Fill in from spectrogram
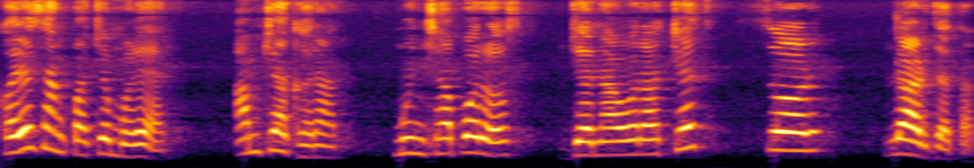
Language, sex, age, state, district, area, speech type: Goan Konkani, female, 60+, Goa, Canacona, rural, spontaneous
